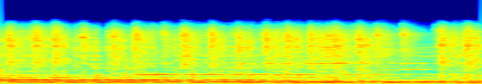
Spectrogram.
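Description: A closing music sting: fast, evenly repeated strokes, about ten a second, over low held notes.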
